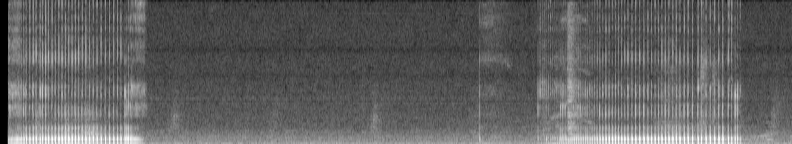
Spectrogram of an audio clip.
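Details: Jam, a pet Shih Tzu asleep at home, snores loudly with a deep, buzzing rasp; two snores lasting about one and a half to two seconds each are separated by a quiet pause of roughly four seconds in a still room.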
